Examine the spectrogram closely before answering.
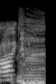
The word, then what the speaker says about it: Rickon: When she pronounces it Rickon, she's wrong.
